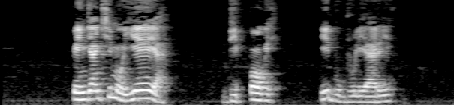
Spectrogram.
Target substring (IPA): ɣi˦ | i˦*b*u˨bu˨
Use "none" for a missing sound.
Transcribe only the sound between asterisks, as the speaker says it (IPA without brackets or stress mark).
b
